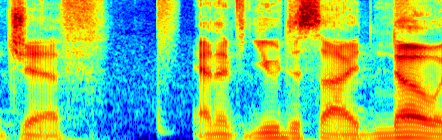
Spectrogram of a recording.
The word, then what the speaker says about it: GIF: And if you listen to the person who who created the GIF standard or their team did, they pronounce it GIF.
